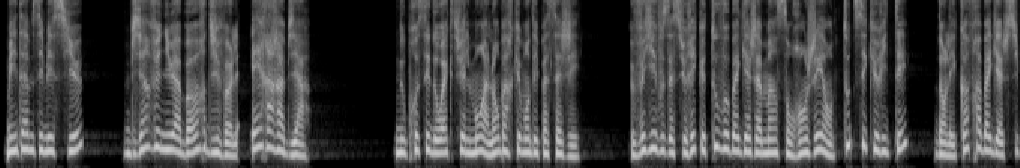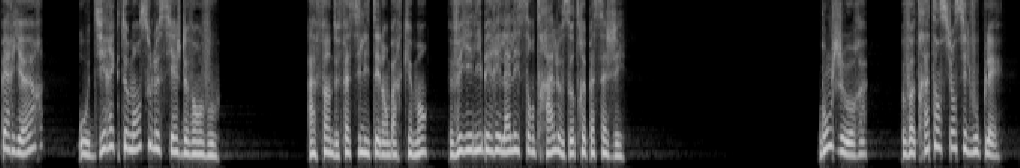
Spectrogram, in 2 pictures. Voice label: Telephone Voice Prompts Announcements, Medley, Train mono; Medley 2; Air Arabia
